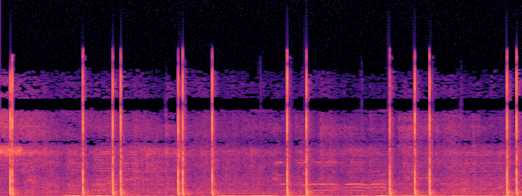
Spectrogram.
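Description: Aerial firework shells bursting in quick, irregular succession, about a dozen sharp bangs, some close together, over a steady low rumble.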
